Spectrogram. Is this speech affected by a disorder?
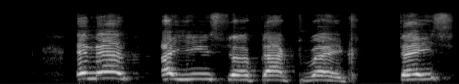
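Yes: Down syndrome; intellectual disability, brain processing issue, heart repair at 5 months for two holes, ear surgeries.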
